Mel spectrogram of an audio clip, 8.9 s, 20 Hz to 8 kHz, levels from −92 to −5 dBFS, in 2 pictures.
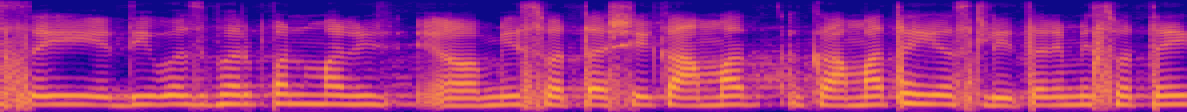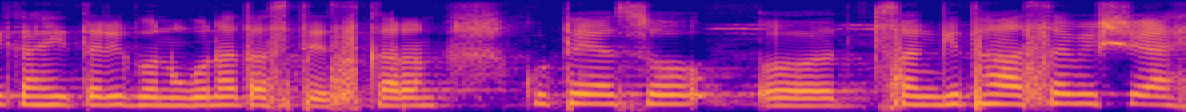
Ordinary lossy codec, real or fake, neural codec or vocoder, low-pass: none; real; none; none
